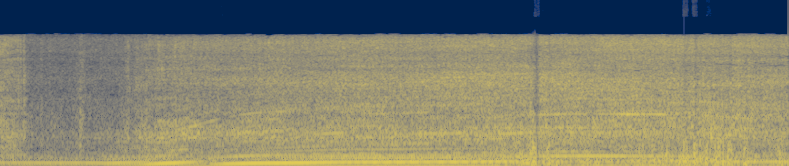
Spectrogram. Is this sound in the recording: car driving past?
yes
